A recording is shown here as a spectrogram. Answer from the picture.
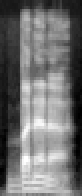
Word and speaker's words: banana: In English, it's banana. See how the first and last syllables are almost entirely swallowed?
